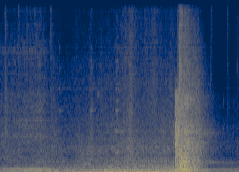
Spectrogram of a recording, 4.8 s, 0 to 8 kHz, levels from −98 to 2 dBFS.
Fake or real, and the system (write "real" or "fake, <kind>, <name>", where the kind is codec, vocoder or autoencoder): fake, vocoder, Vocos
